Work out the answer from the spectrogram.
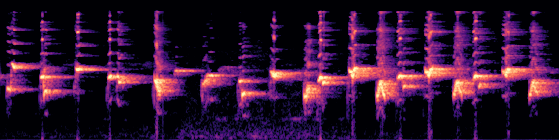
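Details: Sooty-headed bulbul singing the fast 'ropel' style nonstop, used as a master recording for teaching: clear fluty whistles alternating high and low, with downward-sliding notes crowding closer together toward the end.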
